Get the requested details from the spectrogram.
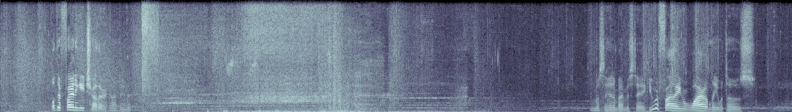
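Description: A creature lets out wailing cries.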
